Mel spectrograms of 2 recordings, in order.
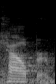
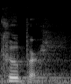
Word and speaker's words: Cowper: I remember how old poor, now this looks like Cowper, but it's pronounced Cooper. I remember how poor Cooper,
